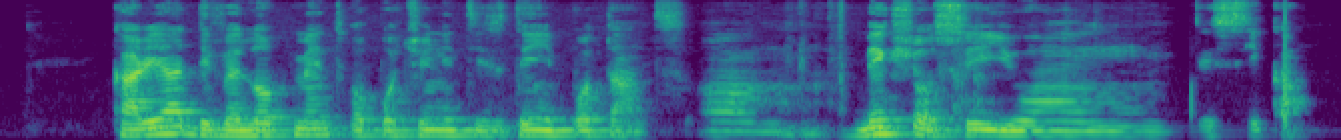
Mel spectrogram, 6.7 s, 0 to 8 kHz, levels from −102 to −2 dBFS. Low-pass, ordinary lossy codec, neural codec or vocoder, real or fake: none; none; none; real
